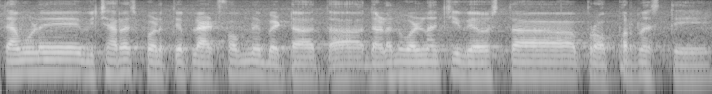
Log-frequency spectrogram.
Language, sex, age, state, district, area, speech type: Marathi, male, 18-30, Maharashtra, Washim, rural, spontaneous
